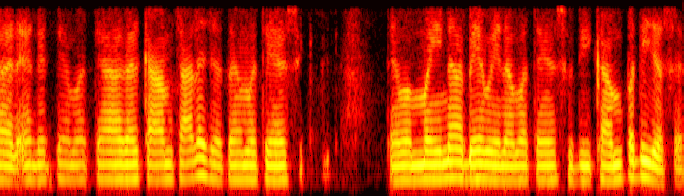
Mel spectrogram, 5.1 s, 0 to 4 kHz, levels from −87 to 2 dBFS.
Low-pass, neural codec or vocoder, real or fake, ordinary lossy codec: 3.6 kHz; none; real; none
